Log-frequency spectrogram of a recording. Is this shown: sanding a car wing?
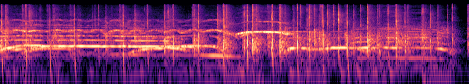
no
